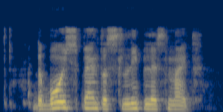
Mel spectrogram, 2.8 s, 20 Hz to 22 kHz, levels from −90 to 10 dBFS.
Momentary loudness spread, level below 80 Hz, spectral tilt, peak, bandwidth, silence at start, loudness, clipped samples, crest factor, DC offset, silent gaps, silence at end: 13 LU; -62 dBFS; -5.5 dB/octave; -2 dBFS; 8.2 kHz; 0.35 s; -19 LUFS; under 0.1%; 18 dB; under 0.1%; none; 0.45 s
